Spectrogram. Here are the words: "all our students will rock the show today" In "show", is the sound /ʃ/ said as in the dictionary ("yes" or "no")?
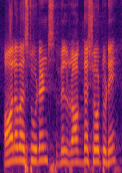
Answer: yes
